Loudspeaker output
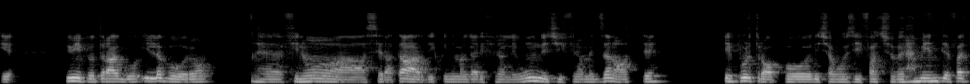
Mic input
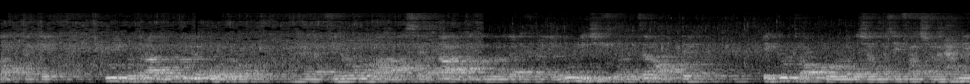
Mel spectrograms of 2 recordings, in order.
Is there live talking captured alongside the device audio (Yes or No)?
No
